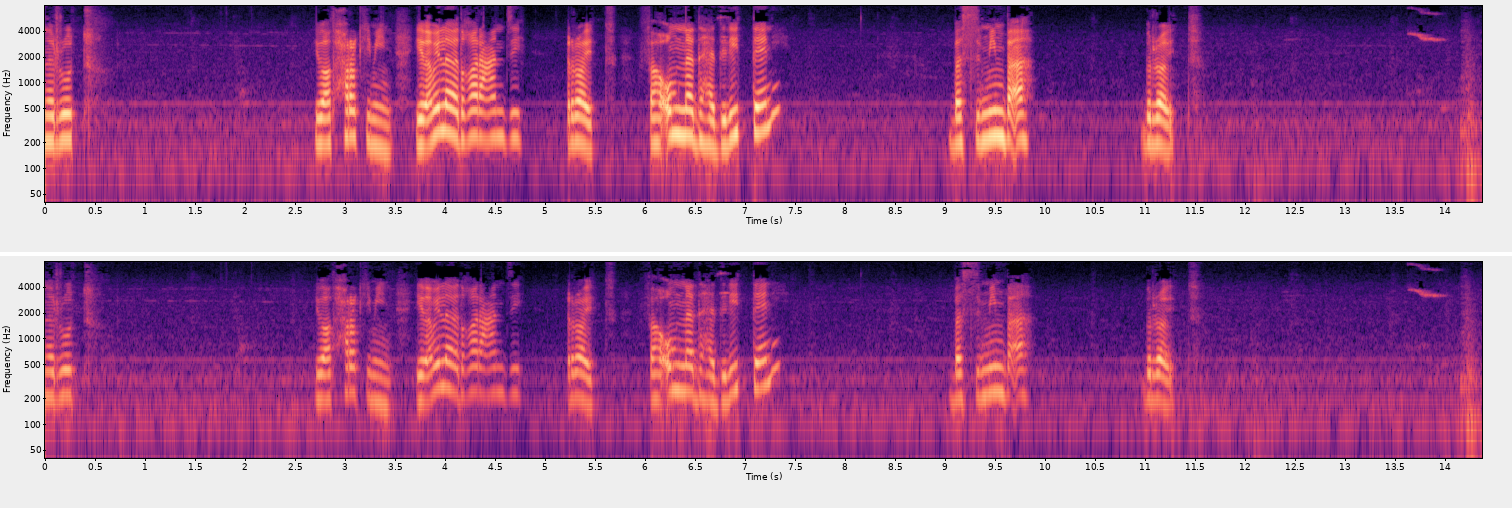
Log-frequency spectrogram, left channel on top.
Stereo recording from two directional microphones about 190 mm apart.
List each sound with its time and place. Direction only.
0.0 s a woman's voice: 45° left (ahead or behind)
2.7 s a woman's voice: 50° left (ahead or behind)
9.0 s a woman's voice: 45° left (ahead or behind)
11.0 s a woman's voice: 50° left (ahead or behind)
